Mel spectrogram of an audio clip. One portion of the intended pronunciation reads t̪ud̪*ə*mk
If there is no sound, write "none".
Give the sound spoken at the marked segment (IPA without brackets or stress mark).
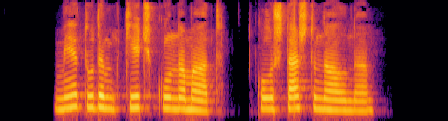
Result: ə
